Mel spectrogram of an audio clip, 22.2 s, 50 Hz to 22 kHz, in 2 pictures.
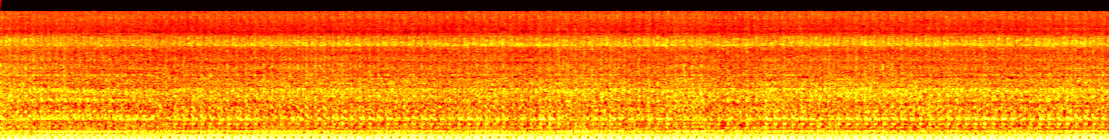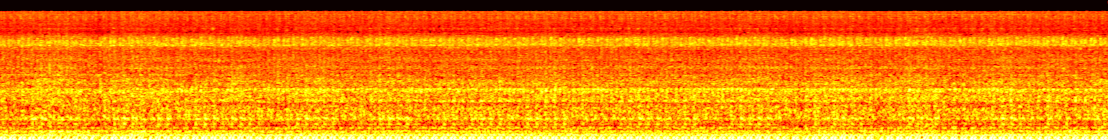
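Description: Honda Rebel 1100 DCT's parallel-twin engine idling steadily in neutral, just started, while its dual-clutch transmission relearns after a reset.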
